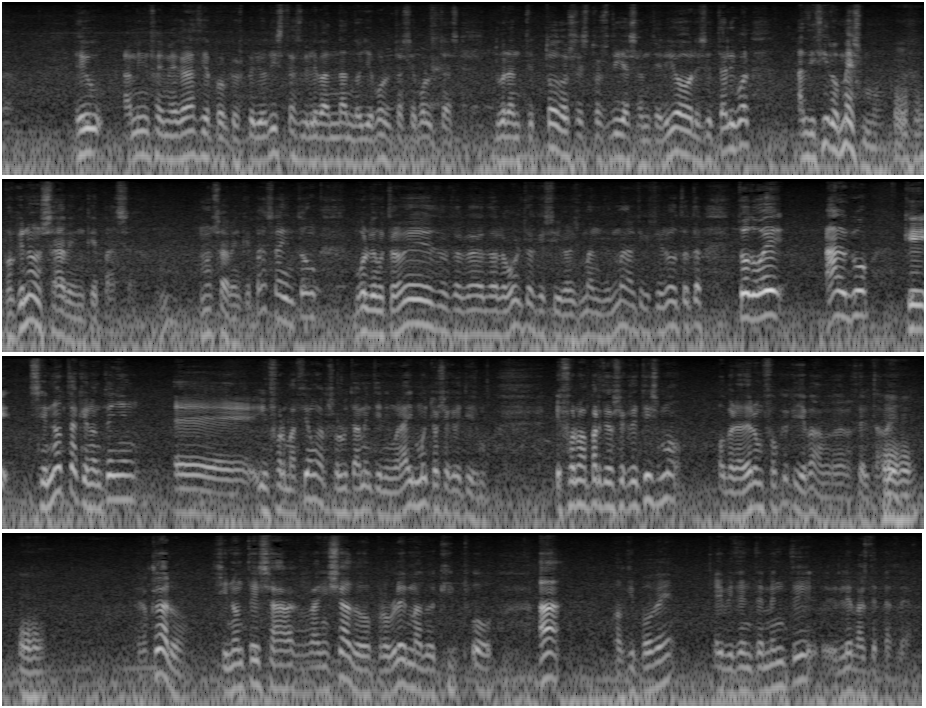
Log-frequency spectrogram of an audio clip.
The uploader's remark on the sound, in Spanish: Programa grabado en la Playa de Samil, en Vigo.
